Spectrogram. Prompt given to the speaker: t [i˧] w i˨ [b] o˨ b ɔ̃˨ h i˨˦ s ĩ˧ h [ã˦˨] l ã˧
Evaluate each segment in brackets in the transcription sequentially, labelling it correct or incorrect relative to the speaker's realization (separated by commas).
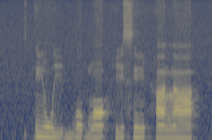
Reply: incorrect, correct, incorrect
